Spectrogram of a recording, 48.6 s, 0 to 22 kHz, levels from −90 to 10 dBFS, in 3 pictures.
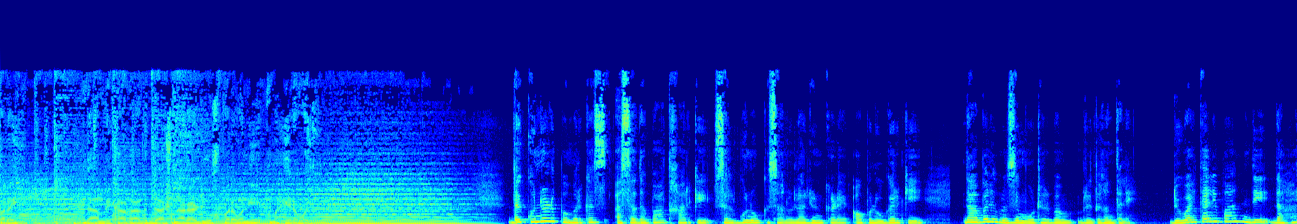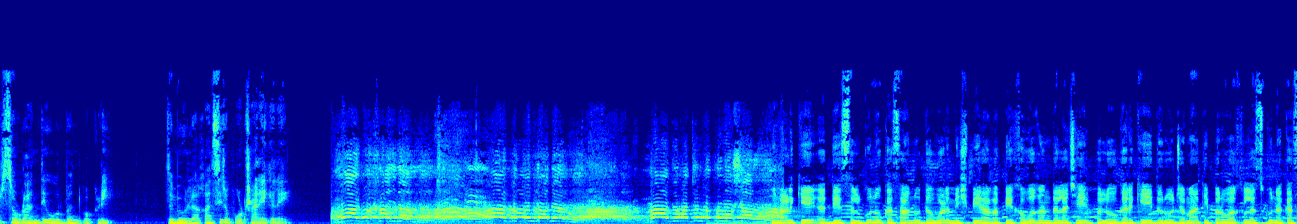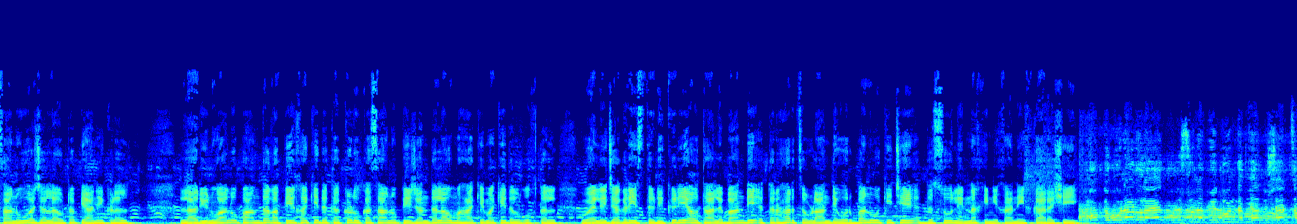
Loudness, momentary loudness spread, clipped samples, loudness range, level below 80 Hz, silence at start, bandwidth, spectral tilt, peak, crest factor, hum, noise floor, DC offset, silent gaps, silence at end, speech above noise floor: -31 LUFS; 6 LU; under 0.1%; 3 LU; -48 dBFS; 0 s; 15.5 kHz; -5.5 dB/octave; -12 dBFS; 18 dB; none; -69 dBFS; under 0.1%; none; 0 s; 40 dB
